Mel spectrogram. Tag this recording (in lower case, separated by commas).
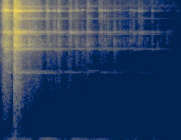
tambourine, percussion, music, musical instrument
